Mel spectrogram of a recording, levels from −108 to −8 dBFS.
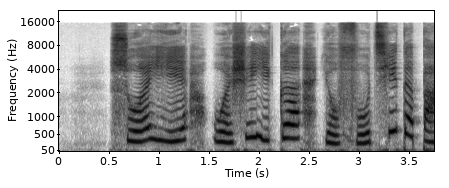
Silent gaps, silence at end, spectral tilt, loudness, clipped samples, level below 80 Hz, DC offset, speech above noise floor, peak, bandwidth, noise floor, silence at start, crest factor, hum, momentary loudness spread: none; 0 s; -1 dB/octave; -13 LUFS; under 0.1%; -38 dBFS; under 0.1%; 44 dB; 0 dBFS; 16 kHz; -58 dBFS; 0.5 s; 14 dB; none; 6 LU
